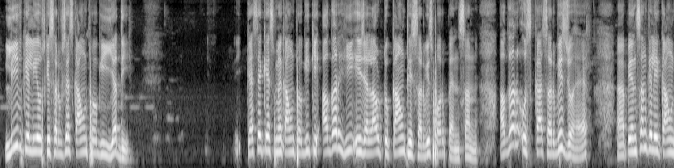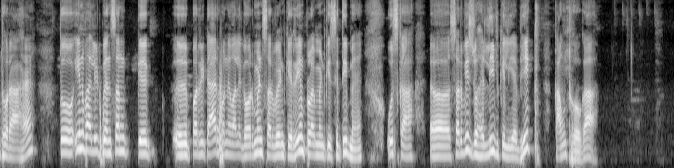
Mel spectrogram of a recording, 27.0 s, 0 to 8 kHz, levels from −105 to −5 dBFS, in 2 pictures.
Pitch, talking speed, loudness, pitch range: 180 Hz, 140 wpm, -16 LUFS, 145-200 Hz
